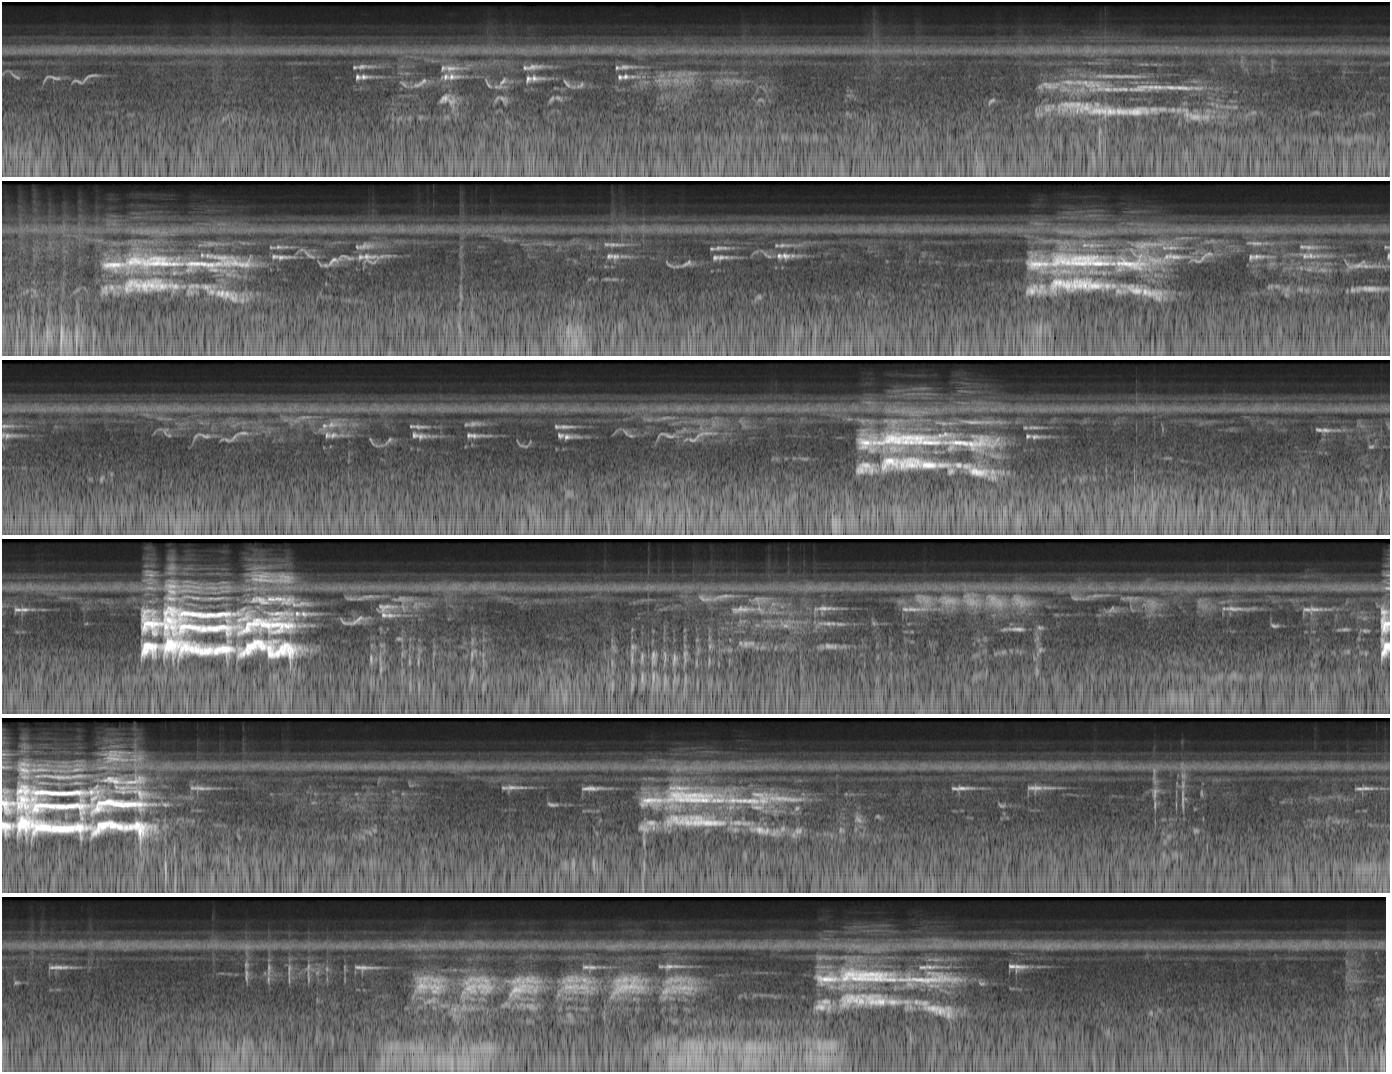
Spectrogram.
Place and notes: Unnamed Road, Chini, Pahang, Maleisië - dawn lake chini
dawn at lake chini. we stayed in a simple hut hosted by the unforgettable mister Jones.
